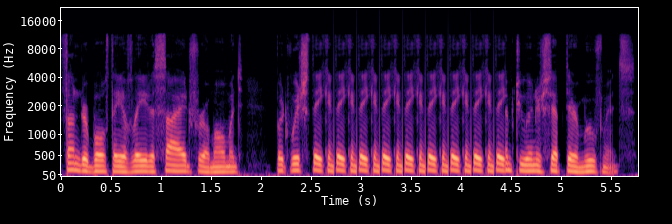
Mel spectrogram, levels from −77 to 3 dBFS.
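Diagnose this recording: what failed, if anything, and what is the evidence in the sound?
A broken-record loop runs from 2.72 to 4.44 s: the same 0.23 s fragment of speech repeats exactly, eight times back to back. The likely cause is a stalled playback or stream buffer resending its last block. Unlike a stutter or dropout, nothing new plays, so the underlying speech is lost.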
